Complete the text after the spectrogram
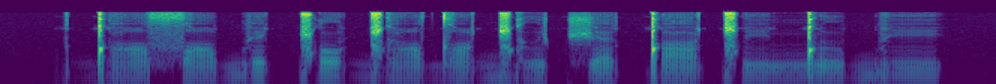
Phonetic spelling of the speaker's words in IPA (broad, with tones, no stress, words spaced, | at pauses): ɡ͡ǃa˨sˤɛ˨be˦ ǁo˦ɡ͡ǁɛ˨dˤe˨ ɡ͡ǁɯ˨ t͡ʃɛ˨ǃa˨ ǁi˨ŋ͡ǃɯ˨ bi˦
